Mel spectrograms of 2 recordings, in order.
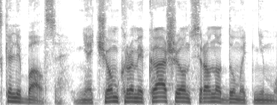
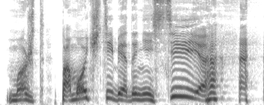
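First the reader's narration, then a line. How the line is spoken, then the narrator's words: Old man laughing. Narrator (Russian): рассмеялся дед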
